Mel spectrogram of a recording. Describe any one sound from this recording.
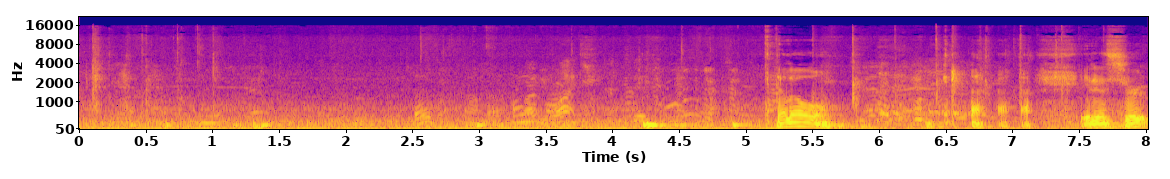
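A man speaks into a microphone, heard over a loudspeaker.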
